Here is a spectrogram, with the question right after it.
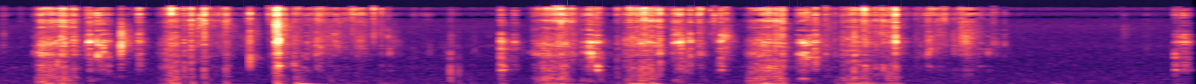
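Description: A solid oval pink soap bar held in the hand is scraped with a metal utility knife blade. Bursts of dry, crunchy scraping come in uneven strokes with bright, crackly highs and a soft low thump, separated by short quiet gaps.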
